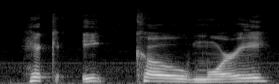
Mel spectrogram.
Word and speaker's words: hikikomori: I'm pretty sure I'm pronouncing this wrong, but Hikikomori Hikikomori, I think is.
